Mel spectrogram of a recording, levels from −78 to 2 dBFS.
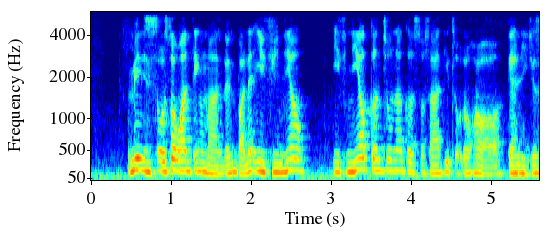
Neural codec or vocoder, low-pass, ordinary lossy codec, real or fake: codec, 16 kHz, 2 kbps, FunCodec, trained on Chinese and English, 25 frames a second; 5.4 kHz; none; fake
